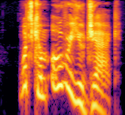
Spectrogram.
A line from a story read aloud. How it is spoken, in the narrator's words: she cried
